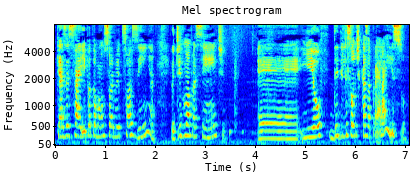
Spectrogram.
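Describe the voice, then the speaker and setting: A woman's voice: a little high, normal speed, a bit bright. Chatty Brazilian therapist woman. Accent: Brazilian Portuguese. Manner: chatty, emphatic, acts out quoted people. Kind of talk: casual motivational talk.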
